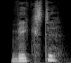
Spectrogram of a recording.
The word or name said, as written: vækste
